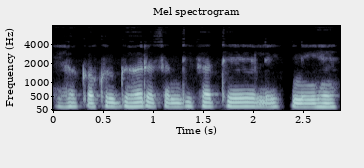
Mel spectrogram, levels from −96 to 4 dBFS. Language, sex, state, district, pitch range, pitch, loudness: Chhattisgarhi, male, Chhattisgarh, Kabirdham, 135-145 Hz, 140 Hz, -23 LUFS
